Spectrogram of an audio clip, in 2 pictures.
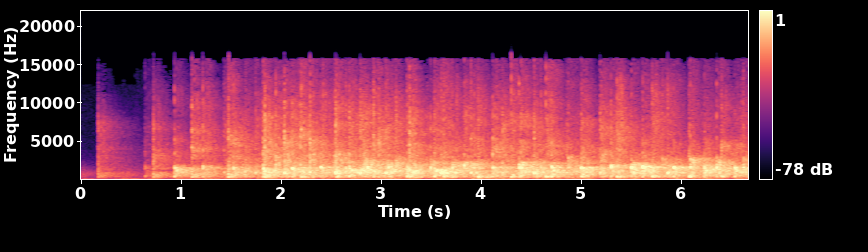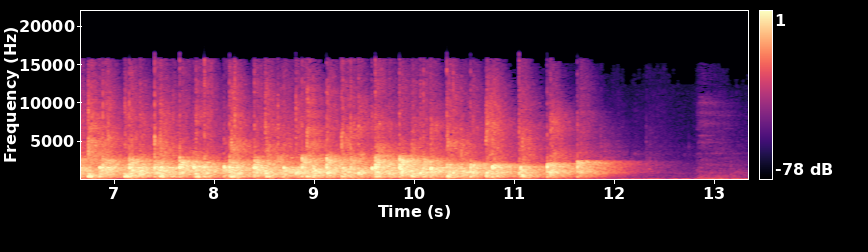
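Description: Audience applauding, building up over the first two seconds and dying away near the end.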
